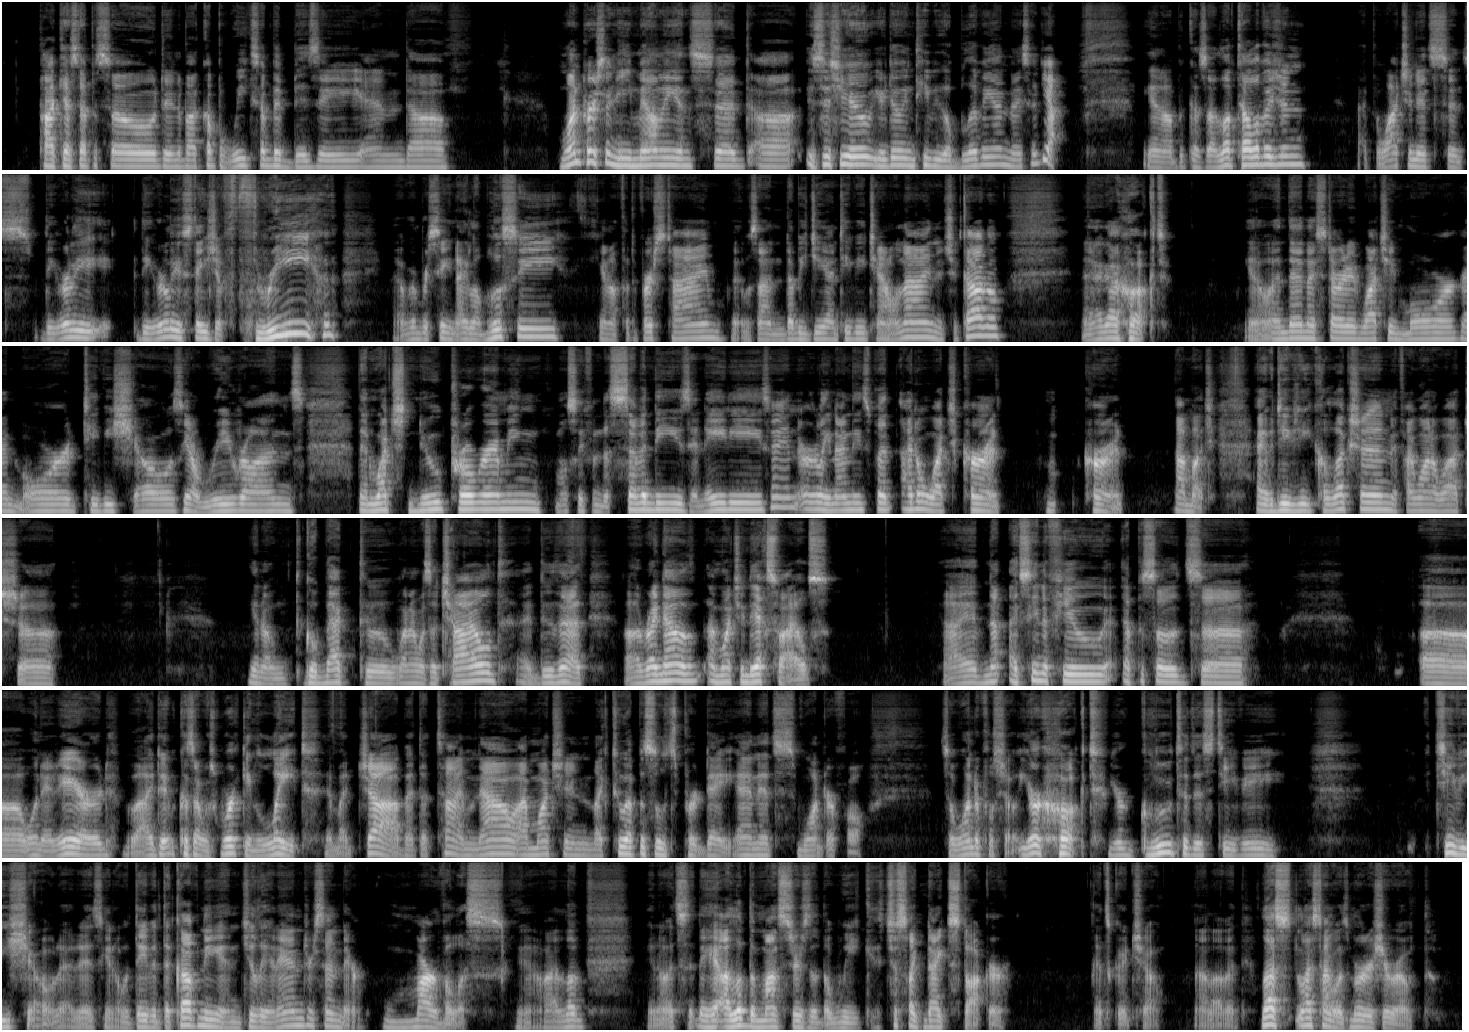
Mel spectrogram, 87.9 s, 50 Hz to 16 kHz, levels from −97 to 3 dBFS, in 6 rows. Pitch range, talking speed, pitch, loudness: 130-155 Hz, 165 wpm, 145 Hz, -25 LUFS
